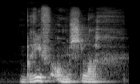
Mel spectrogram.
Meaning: an envelope, fit to post a letter in
- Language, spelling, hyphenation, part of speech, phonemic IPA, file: Dutch, briefomslag, brief‧om‧slag, noun, /ˈbrifˌɔm.slɑx/, Nl-briefomslag.ogg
